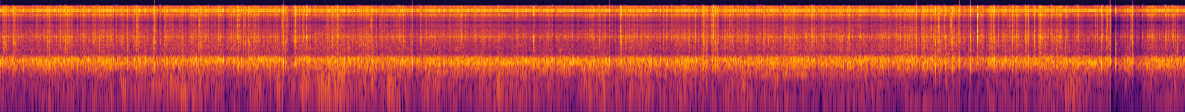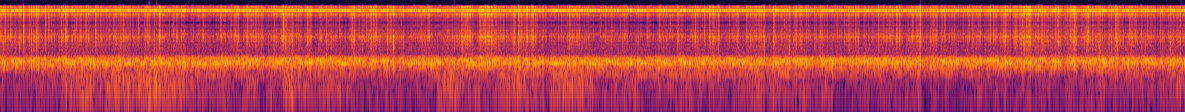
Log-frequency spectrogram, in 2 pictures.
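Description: Mountain bike riding on a rough dirt trail: steady wind rush over a bike-mounted camera's microphone, with the uneven rumble and rattle of knobby tyres rolling over dirt and stones.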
